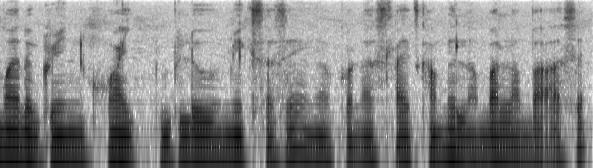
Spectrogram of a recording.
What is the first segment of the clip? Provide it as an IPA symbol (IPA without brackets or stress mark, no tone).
m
